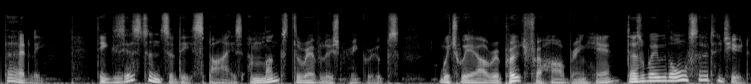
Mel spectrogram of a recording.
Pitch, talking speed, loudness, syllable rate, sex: 110 Hz, 175 wpm, -22 LUFS, 6.6 syllables/s, male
